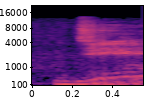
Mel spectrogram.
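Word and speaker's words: جيم: আপনাদেরকে উচ্চারণটা দেখিয়ে দিচ্ছি জিম হরফটি উচ্চারণ করা হবে জিহ্বার মধ্যখান ঠিক এই জিহ্বার মধ্যখানটা আমরা উপরের যে তালু উপরের দিকে লেগে যাবে এই জায়গা থেকে আরো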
